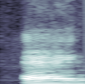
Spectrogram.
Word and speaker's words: Ang: Ang, that's how you pronounce it, Ang.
